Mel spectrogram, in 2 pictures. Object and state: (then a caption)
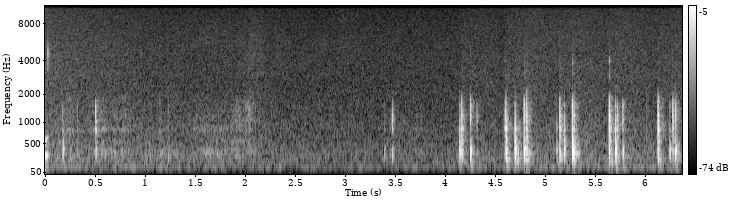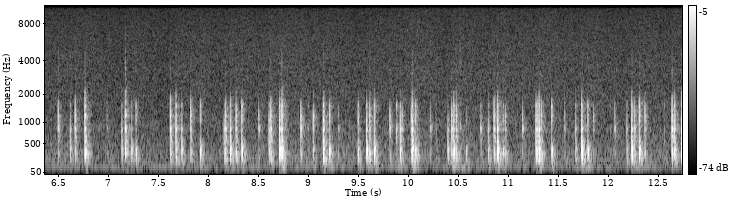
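Faux leather hardcover journal. Long painted fingernails of both hands tap rapidly on a brown faux leather hardcover journal with an embossed emblem, lying flat and closed. After a quiet start with a few faint, scattered sounds, a dense run of quick, dry, irregular taps begins at about four seconds and continues to the end. Each tap has a muffled mid-range tone that dies away almost instantly.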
